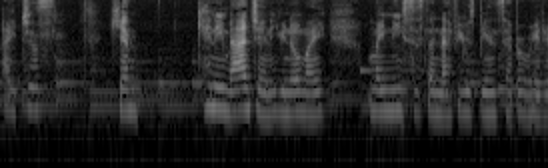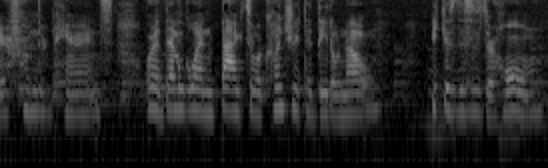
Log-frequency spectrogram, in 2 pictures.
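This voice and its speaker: An earnest, heartfelt woman in her twenties from Mexico speaks in a documentary interview. Her voice sits in a medium range, and she sometimes restarts a phrase as she searches for words. Soft music plays faintly behind her. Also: medium pitch, flat delivery, normal speed. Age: 20s. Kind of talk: documentary testimony.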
